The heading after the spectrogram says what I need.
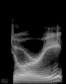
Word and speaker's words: Dorit: now we're talking about beverly hills like uh dorit is that how you say her name yes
